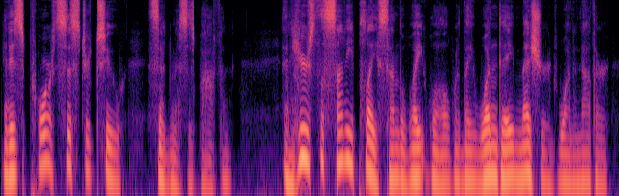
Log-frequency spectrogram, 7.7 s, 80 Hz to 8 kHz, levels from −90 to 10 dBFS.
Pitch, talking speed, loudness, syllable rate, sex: 120 Hz, 185 wpm, -20 LUFS, 5.6 syllables/s, male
